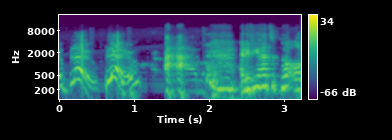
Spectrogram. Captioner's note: laughing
